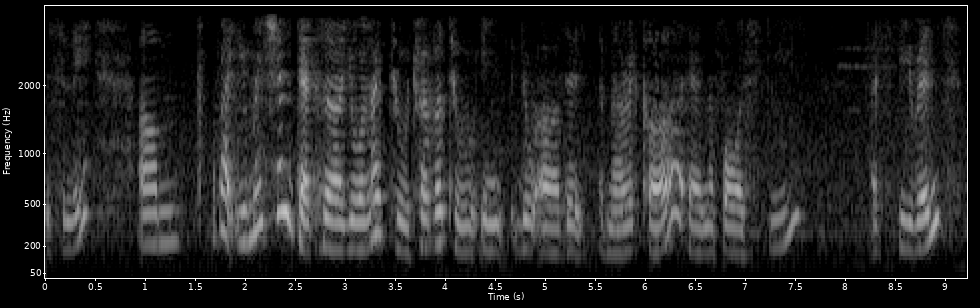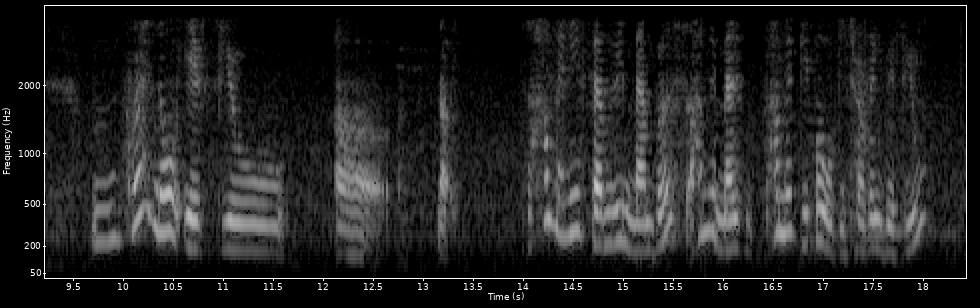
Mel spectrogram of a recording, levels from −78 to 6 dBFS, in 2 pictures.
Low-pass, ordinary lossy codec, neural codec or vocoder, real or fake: 3.6 kHz; AAC, 16 kbps; none; real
